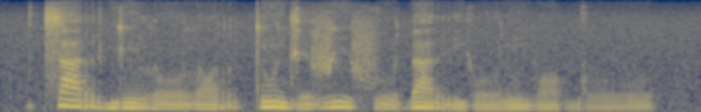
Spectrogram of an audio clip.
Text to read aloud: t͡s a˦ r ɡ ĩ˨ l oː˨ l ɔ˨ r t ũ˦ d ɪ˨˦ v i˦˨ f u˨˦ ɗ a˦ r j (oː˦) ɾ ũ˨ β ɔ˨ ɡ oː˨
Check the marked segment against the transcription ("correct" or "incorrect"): incorrect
